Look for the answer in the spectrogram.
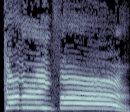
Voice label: suppress, dialogue generic US; mohaa

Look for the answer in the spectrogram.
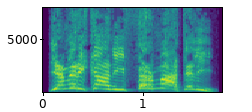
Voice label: alert, dialogue IT; mohaa; attack

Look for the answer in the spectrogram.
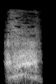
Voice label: death, UK; mohaa; dialogue

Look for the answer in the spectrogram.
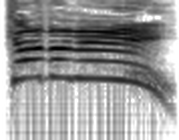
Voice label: reload, US; dialogue; mohaa

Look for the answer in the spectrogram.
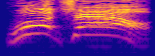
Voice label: alert, dialogue UK; mohaa

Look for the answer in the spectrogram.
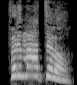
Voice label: alert, dialogue IT; mohaa; attack

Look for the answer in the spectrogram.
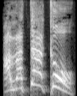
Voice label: alert, dialogue IT; mohaa; attack

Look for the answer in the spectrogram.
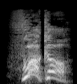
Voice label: alert, dialogue IT; mohaa; attack

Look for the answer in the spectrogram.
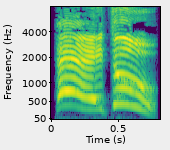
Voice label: anger, dialogue IT; mohaa; attack

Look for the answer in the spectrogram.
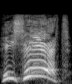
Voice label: panic; mohaa; dialogue

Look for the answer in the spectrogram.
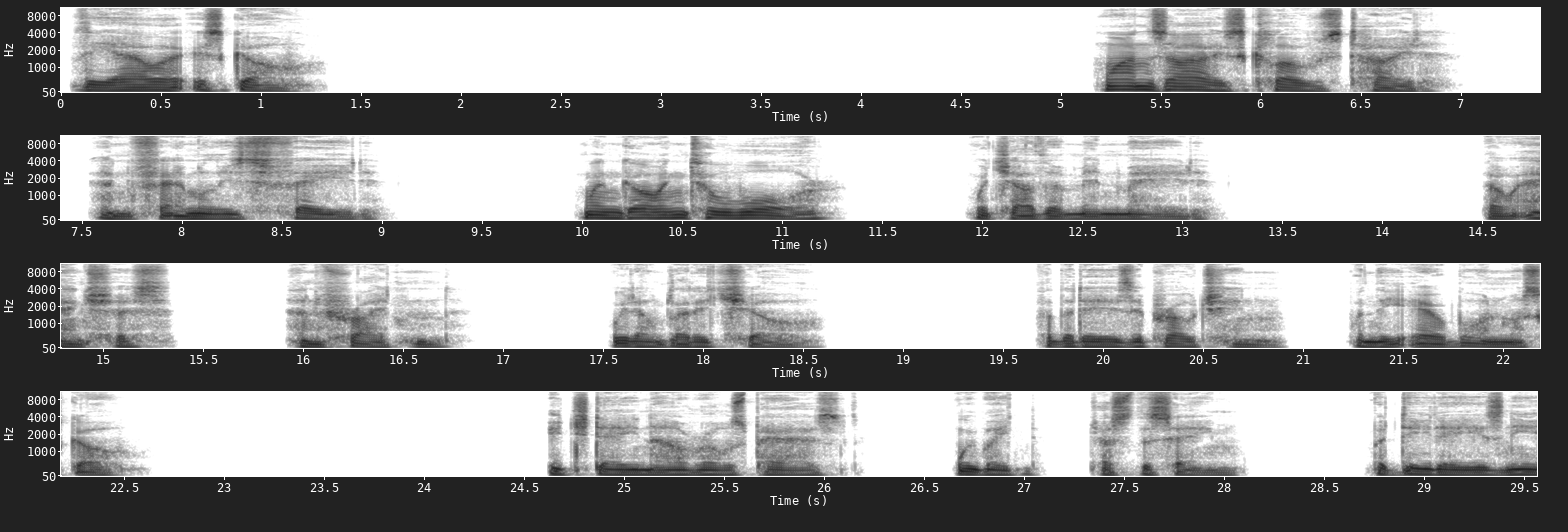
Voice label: poem; mohaa

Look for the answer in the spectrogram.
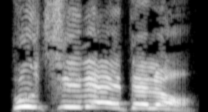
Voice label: alert, dialogue IT; mohaa; attack

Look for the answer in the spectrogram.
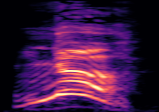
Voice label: anger, dialogue IT; mohaa; attack

